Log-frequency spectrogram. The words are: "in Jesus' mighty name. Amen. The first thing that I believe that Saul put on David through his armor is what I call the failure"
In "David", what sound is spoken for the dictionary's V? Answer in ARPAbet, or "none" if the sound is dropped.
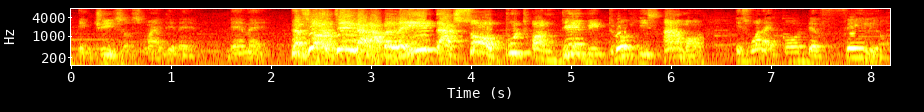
V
